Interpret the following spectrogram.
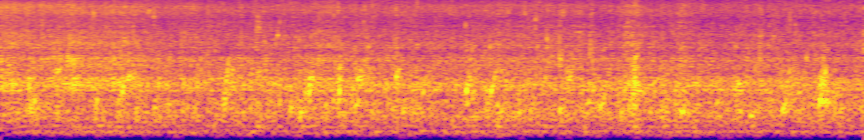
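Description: Hand-cut potato fries deep-frying in hot peanut oil, a steady sizzle with small crackles and pops.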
